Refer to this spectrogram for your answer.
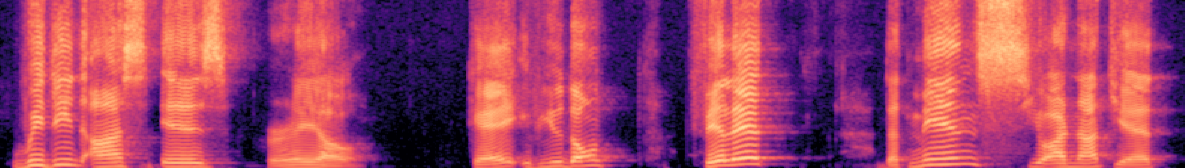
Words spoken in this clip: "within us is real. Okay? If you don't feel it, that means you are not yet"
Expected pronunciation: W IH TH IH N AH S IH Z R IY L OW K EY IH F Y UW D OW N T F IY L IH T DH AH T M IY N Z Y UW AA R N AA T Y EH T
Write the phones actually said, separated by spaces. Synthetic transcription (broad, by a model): W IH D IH N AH S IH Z R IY L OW K EY IH F Y UW D OW N T F IY L IH T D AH T M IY N S Y UW AA R N AA T Y EH T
